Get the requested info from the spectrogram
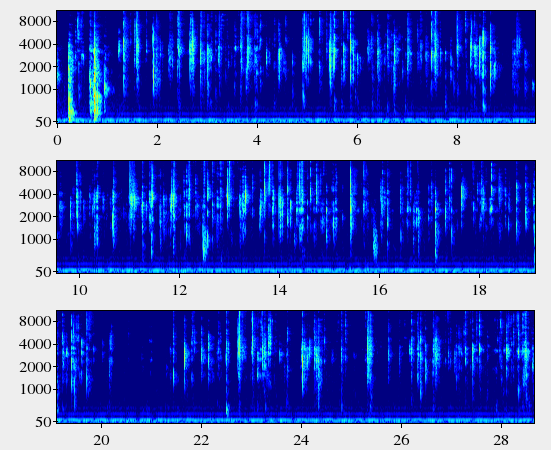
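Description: Crinkling and rustling of a small clear plastic bag handled and opened by hand, a dense irregular crackle that pauses for about a second and a half roughly two-thirds of the way through.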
